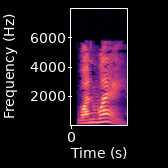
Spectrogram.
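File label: "one-way", American English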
